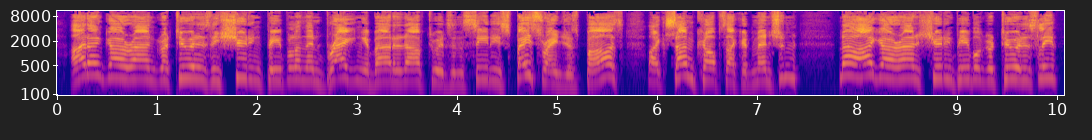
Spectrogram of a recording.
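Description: A man voicing a shouting, trigger-happy cop who earnestly insists on how sensitive he is, in a comic science fiction audiobook. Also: very high-pitched, no echo, pitched above the performer's own voice. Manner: shouting, earnest, self-justifying. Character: loud-hailer cop, shouting, self-consciously sensitive, trigger-happy tough guy.

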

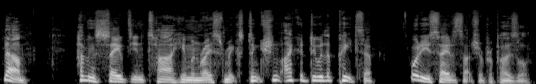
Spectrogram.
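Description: A man voicing a flamboyant, wordy gentleman who talks grandly and at length. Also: mid-range voice, big pitch swings, fast, slightly rough, no echo. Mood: triumphant. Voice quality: pompous, wordy, effusive. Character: flamboyant verbose man, pompous and triumphant.

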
